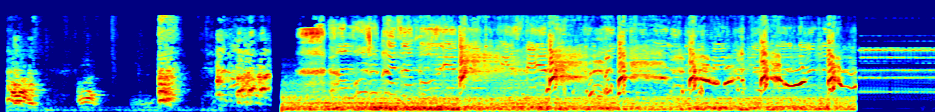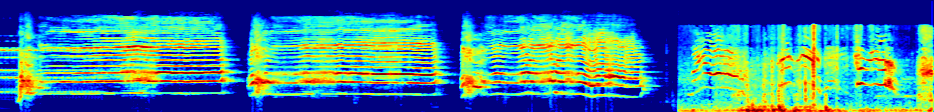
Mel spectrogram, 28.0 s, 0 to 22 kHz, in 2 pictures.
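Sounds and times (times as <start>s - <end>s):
low rumbling noise: 4.3s - 12.9s.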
